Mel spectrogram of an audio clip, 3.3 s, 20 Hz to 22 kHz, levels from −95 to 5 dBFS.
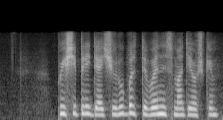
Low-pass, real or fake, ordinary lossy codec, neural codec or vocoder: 7.2 kHz; fake; AAC, 48 kbps; codec, 16 kHz, 0.3 kbps, FocalCodec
